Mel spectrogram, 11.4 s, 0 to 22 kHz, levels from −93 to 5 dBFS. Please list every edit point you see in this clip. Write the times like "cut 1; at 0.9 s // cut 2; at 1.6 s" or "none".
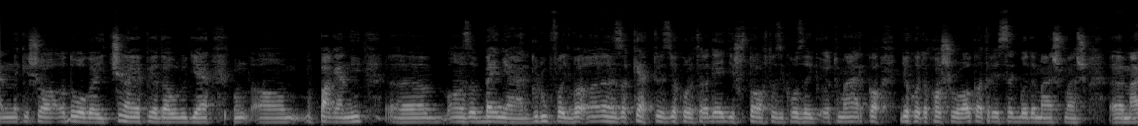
cut 1; at 2.3 s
